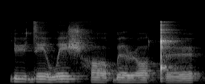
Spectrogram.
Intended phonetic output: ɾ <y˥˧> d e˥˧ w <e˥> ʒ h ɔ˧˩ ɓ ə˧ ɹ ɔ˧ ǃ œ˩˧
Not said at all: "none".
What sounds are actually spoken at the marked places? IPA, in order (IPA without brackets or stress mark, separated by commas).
y˥˧, e˥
